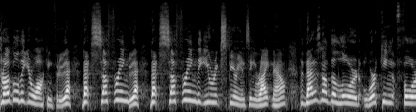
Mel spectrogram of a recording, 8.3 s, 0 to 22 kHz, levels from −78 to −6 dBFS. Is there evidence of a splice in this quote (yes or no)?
yes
